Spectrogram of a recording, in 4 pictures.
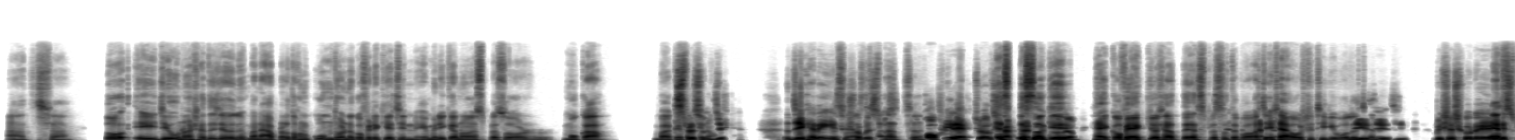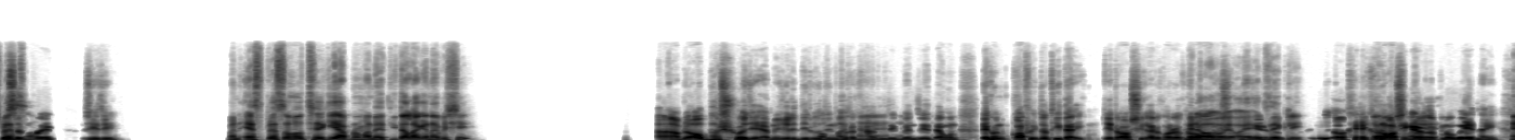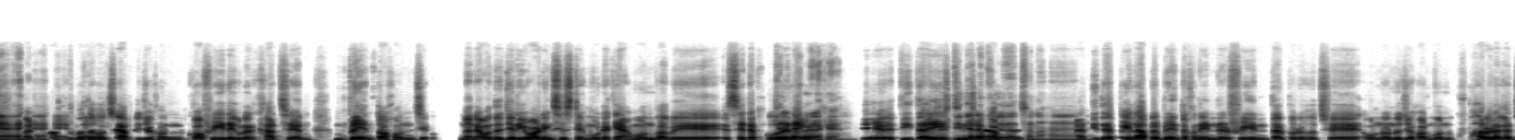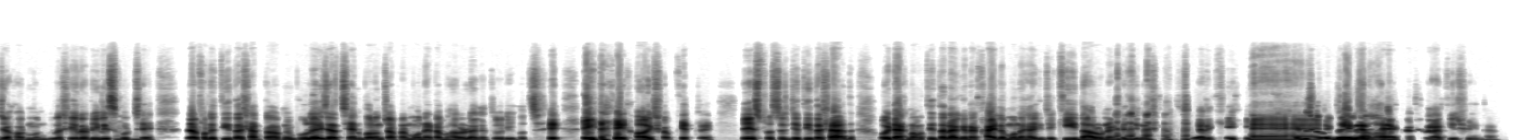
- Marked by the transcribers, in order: in English: "Americano Espresso or Mocha?"; in English: "Cappuccino?"; in English: "Espresso"; scoff; in English: "Espresso"; in English: "Espresso"; in English: "actual"; in English: "actual"; "স্বাদ" said as "সাঁটটা"; in English: "Espresso"; laughing while speaking: "এটা অবশ্য ঠিকই বলেছেন"; unintelligible speech; chuckle; in English: "Espresso"; in English: "Espresso"; in English: "Espresso"; scoff; laughing while speaking: "হ্যাঁ, হ্যাঁ, হ্যাঁ এটা তো অবশ্যই"; in English: "ওয়ে"; tapping; in English: "rewarding system"; scoff; in English: "endorphin"; scoff; laughing while speaking: "এইটাই হয় সব ক্ষেত্রে"; in English: "Espresso"; laugh; scoff; in English: "hack"
- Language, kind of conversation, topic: Bengali, podcast, বিদেশে দেখা কারো সঙ্গে বসে চা-কফি খাওয়ার স্মৃতি কীভাবে শেয়ার করবেন?
- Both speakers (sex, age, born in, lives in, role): male, 20-24, Bangladesh, Bangladesh, host; male, 30-34, Bangladesh, Bangladesh, guest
